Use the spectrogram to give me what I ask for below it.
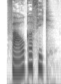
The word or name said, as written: farvegrafik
